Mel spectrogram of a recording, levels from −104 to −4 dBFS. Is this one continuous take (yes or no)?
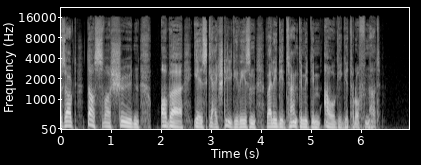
no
